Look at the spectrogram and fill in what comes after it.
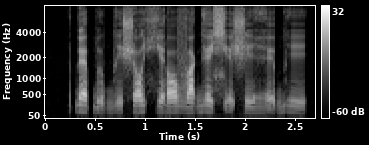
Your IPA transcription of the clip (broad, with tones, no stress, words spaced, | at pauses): ɗɛ˧ɓɯ˩bi˩ʃɔ˨˥ çe˧ɾɔ˨˥va˨˥ ɡe˥˧ɕḛ˨˩˦ ʃi˧ ɦḛ˧bʱi˥˧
